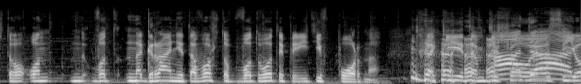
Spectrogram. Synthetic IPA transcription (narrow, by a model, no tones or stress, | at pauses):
ʂt̪o̞ʔo̞nvo̞t̪nɐɡɾanʲɪt̪ɐvo̞ʂt̪o̞bvo̞t̪vo̞t̪ɨpʲɪɾʲɪjtʲifpo̞rnə | t̪ɐkʲijət̪amdʲɪʂo̞vɨjəsjo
